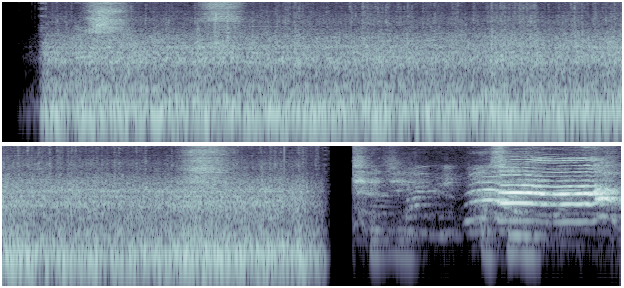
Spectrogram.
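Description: Steady rumble of a car driving, heard from inside the cabin. It cuts off suddenly after about four and a half seconds, and a man's voice follows.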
